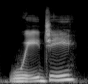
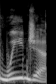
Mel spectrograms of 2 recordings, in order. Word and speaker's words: Ouija: Is it Ouiji or Ouija? Well, I feel like the pronunciation is Ouiji, right? We But it is Ouija.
